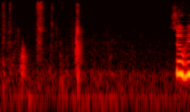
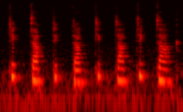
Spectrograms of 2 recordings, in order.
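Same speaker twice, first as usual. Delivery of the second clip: soft ticking; 4 semitones higher, 8 dB quieter than usual. A narrator's reading. Clock ticking in story.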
